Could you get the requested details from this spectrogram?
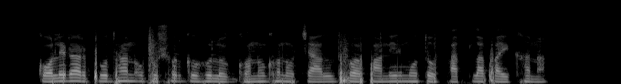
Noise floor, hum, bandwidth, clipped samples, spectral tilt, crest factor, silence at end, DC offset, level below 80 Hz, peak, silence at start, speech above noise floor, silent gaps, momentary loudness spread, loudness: -81 dBFS; none; 7 kHz; under 0.1%; -7 dB/octave; 22 dB; 0.75 s; under 0.1%; -56 dBFS; -14 dBFS; 0.4 s; 46 dB; none; 7 LU; -35 LUFS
